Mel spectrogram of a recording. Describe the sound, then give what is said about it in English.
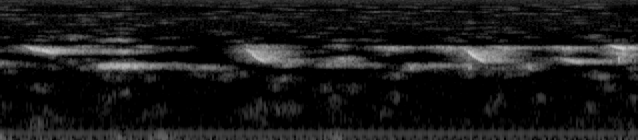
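An introduced bird species in Hawaii sings a continuous run of thin, high warbling phrases, bright, rising and falling in short bursts with no pauses longer than a moment. “They do sometimes make it into our native forests, where they likely spread a variety of weeds and compete for resources with some of our much rarer native birds.”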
